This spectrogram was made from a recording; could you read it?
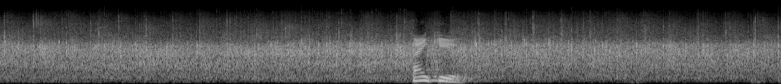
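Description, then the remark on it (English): Sustained, dense applause from a large audience welcoming an archbishop as speaker fills the whole stretch, steady and loud, with a man briefly speaking partway through as the clapping continues. “please join me in a very warm welcome for Archbishop Kurtz”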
